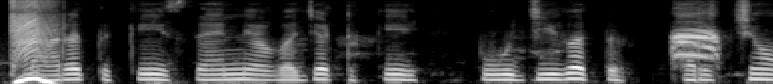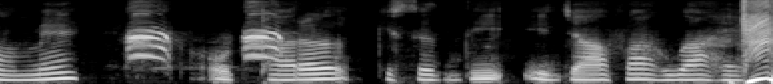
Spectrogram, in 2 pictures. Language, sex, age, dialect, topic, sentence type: Hindi, female, 31-35, Kanauji Braj Bhasha, banking, statement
